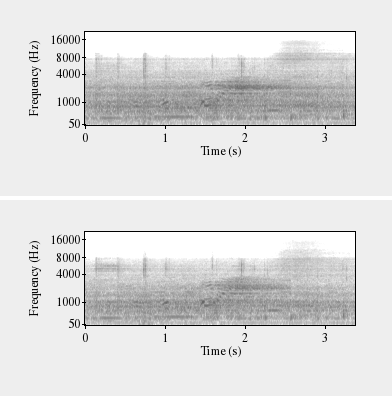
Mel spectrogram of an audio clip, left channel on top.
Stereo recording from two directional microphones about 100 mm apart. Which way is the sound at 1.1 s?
15° right (ahead or behind).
